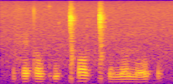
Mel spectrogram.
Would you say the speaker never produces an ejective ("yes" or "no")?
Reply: no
